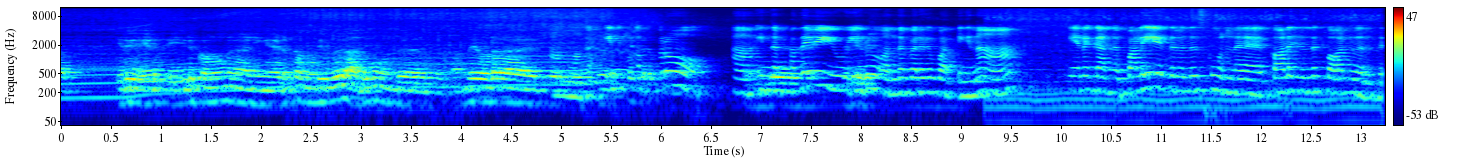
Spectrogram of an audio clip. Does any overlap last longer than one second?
Yes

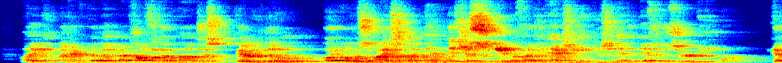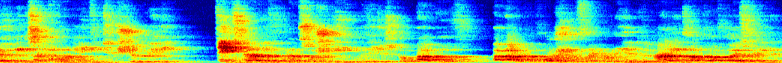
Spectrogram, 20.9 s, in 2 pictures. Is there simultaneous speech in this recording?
No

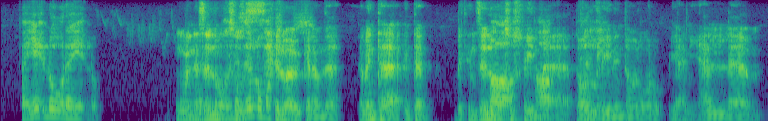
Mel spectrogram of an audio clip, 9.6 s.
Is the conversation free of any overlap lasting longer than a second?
No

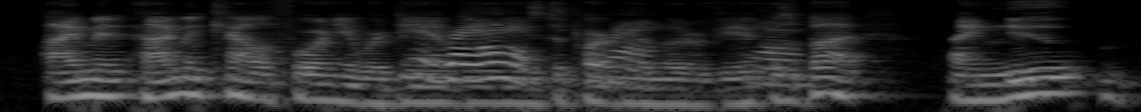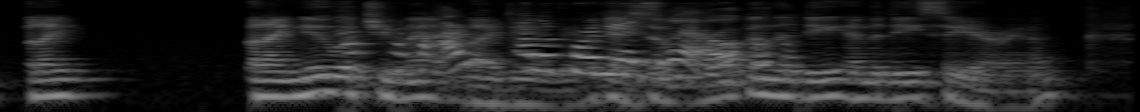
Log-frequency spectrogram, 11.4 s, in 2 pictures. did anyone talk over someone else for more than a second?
Yes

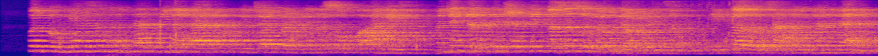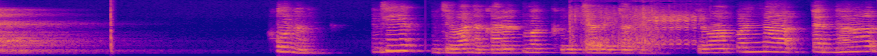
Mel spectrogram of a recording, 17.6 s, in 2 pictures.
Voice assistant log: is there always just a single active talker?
Yes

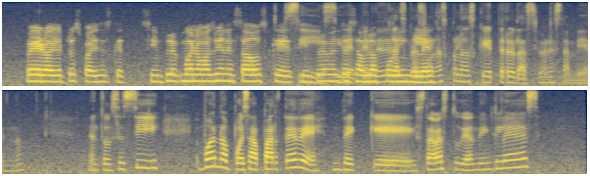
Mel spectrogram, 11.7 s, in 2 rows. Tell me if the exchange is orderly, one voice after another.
No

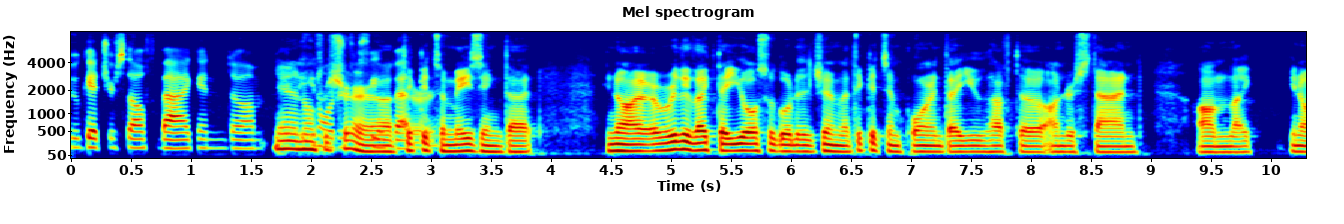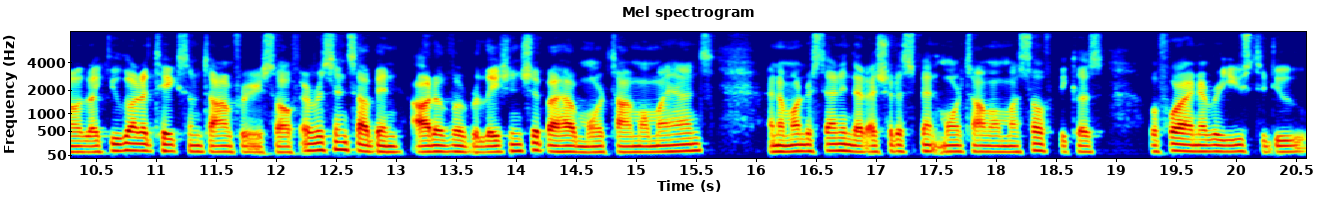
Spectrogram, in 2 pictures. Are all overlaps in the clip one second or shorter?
No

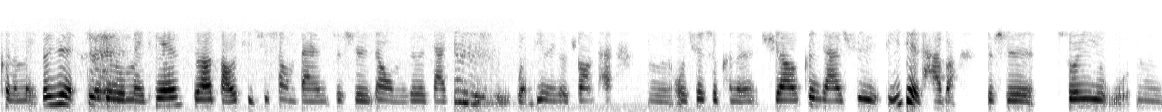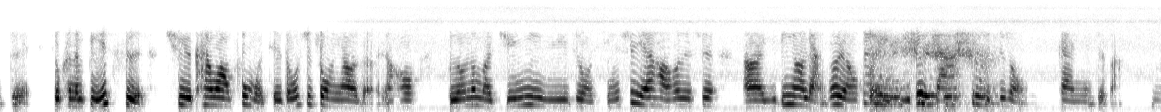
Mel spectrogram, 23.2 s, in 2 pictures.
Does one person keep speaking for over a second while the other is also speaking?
Yes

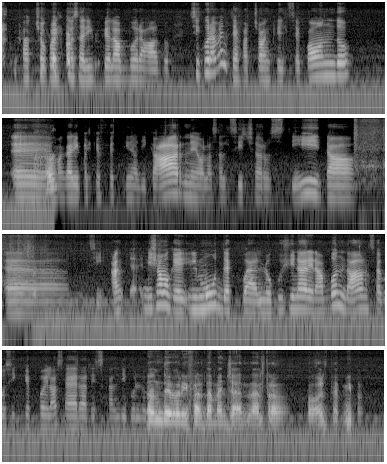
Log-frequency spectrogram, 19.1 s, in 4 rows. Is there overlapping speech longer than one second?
No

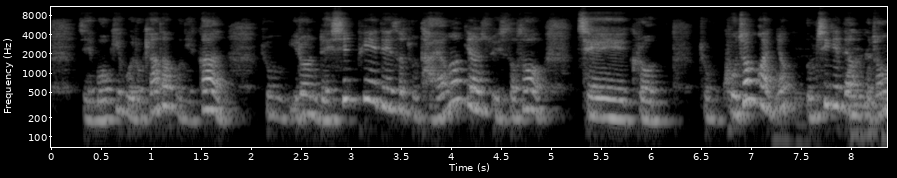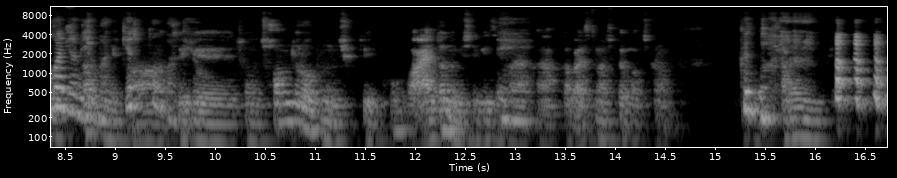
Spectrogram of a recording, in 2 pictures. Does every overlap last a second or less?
No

